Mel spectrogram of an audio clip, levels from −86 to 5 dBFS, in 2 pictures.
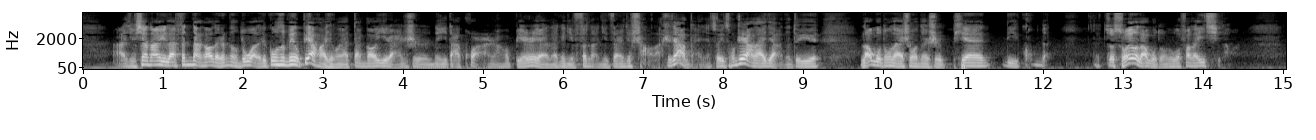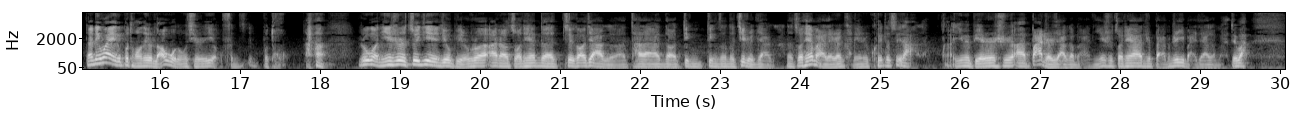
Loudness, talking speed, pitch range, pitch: -17 LUFS, 365 characters per minute, 95-125 Hz, 110 Hz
